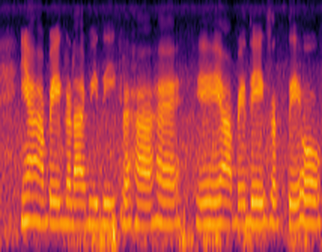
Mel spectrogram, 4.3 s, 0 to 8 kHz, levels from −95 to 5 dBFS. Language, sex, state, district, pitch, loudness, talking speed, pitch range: Hindi, female, Haryana, Jhajjar, 230 Hz, -13 LUFS, 210 wpm, 225-235 Hz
